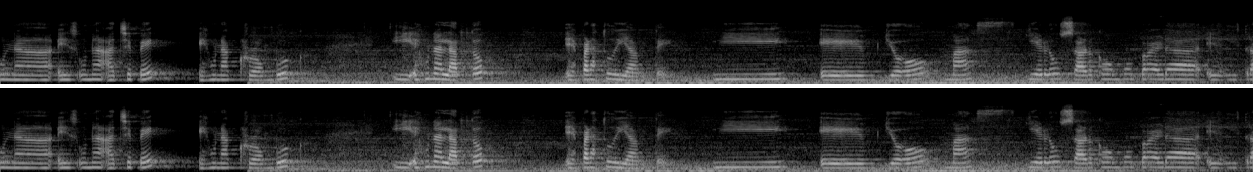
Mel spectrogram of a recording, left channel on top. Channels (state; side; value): identical; both; correlation 1.00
